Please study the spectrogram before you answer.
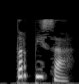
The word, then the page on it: terpisah: Indonesian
